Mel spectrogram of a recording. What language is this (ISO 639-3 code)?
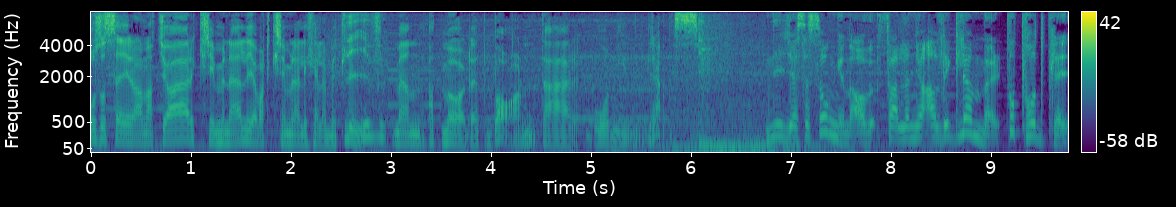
swe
